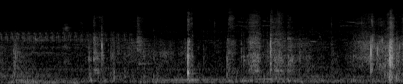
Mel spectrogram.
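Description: Quiet lakeside air with a few faint, scattered clicks and knocks, from footsteps on the wet boat ramp and a handheld camera being moved.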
